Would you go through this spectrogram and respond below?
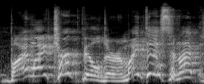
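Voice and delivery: mocking salesman voice; mock supplement shill. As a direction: parody a pushy ad plug. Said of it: "And then".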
